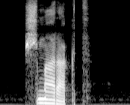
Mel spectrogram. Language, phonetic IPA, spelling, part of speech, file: Polish, [ˈʃmarakt], szmaragd, noun, Pl-szmaragd.ogg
